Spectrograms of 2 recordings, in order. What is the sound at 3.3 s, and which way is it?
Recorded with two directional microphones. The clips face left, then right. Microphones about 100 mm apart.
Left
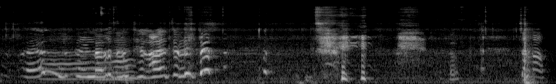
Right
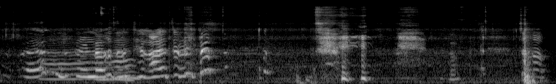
Speech, 45° left (ahead or behind).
